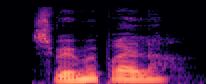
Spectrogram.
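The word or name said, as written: SVØMMEBRILLER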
